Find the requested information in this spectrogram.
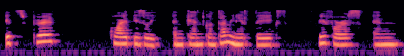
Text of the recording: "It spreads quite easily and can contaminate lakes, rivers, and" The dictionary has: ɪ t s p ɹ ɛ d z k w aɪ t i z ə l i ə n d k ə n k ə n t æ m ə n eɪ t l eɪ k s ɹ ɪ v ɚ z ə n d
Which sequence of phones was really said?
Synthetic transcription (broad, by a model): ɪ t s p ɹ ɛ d k w aɪ t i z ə l i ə n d k ə n k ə n t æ m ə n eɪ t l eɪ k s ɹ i f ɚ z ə n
